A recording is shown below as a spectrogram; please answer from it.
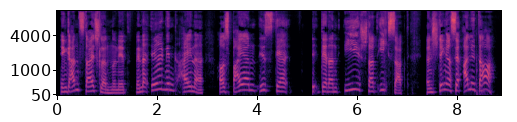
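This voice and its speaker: A man's voice: high-pitched, sing-song, a little slow. A man giving satirical reaction commentary in an exasperated, sarcastic manner, swearing freely.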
